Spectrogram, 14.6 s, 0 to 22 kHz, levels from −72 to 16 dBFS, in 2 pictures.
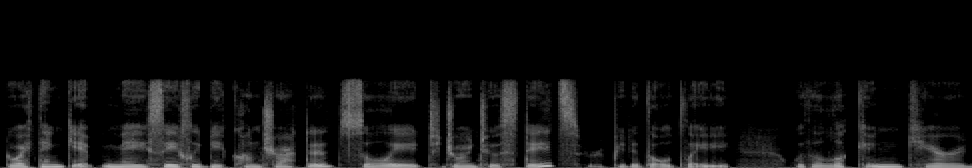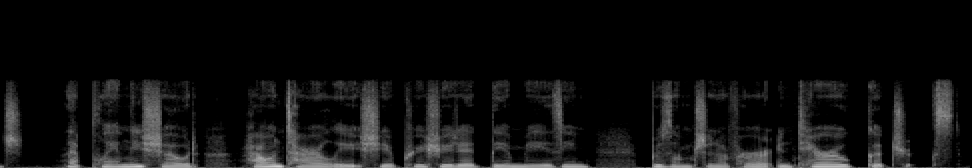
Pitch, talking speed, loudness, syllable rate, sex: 215 Hz, 145 wpm, -19 LUFS, 5.0 syllables/s, female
